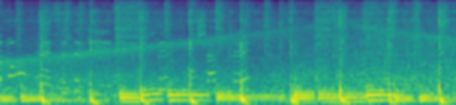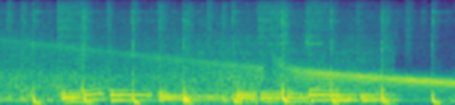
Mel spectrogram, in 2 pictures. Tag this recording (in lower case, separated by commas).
music, vehicle, speech, motorboat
